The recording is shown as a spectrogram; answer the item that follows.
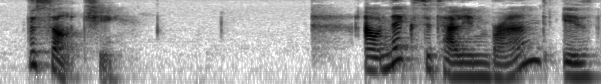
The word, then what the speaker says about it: Versace: But in English we pronounce it 'Versace'. Notice that the word has three syllables and the middle one is stressed. So we say Versace.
